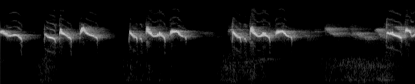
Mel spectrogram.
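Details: Oriental white-eye, a caged song bird, in full song: high sweet chirping notes grouped in quick bursts of three to four, separated by brief pauses.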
